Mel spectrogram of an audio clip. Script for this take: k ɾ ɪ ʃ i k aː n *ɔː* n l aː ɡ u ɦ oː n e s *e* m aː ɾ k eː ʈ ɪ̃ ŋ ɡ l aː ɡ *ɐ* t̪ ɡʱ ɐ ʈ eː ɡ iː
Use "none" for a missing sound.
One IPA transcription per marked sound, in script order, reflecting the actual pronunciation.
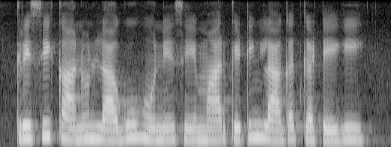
uː, e, ə

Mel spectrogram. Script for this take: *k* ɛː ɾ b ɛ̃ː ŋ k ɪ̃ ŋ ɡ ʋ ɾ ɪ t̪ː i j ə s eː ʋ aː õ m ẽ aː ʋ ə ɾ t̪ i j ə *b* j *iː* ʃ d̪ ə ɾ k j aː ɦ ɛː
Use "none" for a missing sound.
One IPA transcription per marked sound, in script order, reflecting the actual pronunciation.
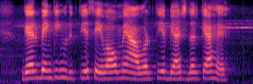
ɡ, b, aː

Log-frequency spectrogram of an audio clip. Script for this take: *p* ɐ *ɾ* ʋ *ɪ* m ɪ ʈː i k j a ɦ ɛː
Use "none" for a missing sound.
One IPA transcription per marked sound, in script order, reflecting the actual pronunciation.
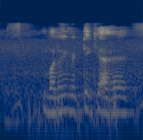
b, l, i

